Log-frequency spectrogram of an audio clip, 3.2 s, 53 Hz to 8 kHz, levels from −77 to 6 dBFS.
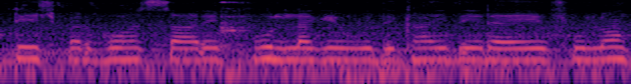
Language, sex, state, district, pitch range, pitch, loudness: Hindi, female, Bihar, Darbhanga, 225-230 Hz, 225 Hz, -34 LUFS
